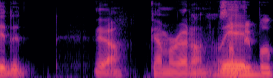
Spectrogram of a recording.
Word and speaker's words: Gamaredon: Yeah, Gamaredon.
